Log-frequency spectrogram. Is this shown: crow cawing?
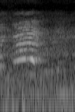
no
